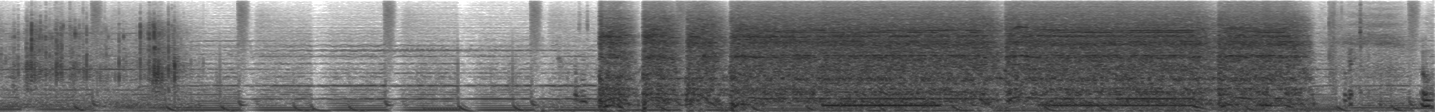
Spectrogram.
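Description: A blender whirs loudly and steadily for several seconds while making a turmeric ginger smoothie, after some quieter kitchen handling noises at the start.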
